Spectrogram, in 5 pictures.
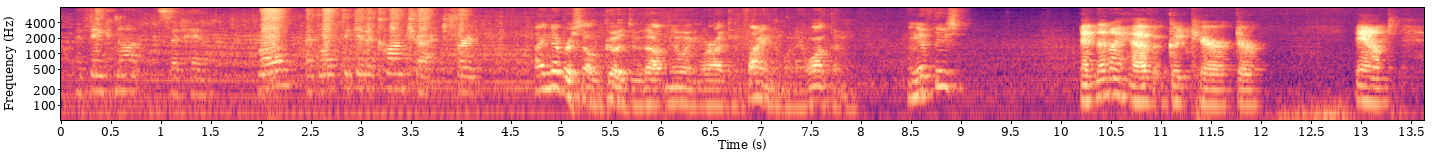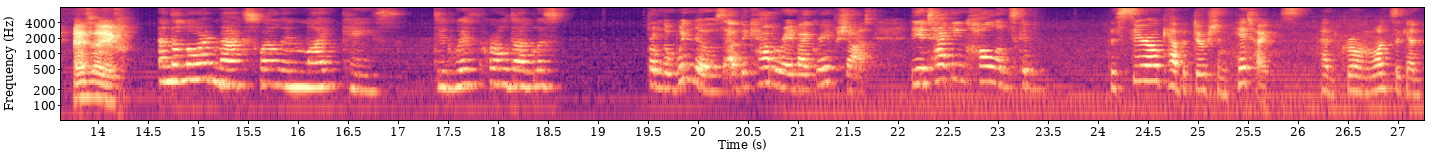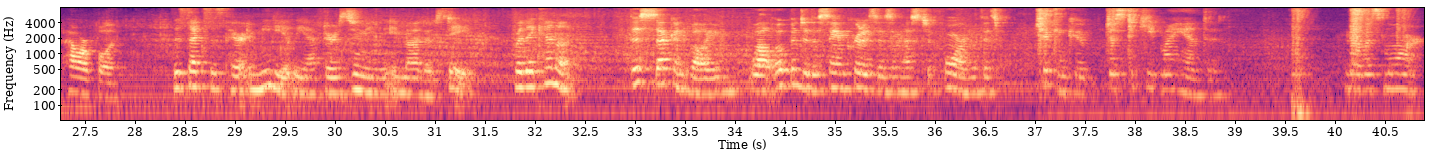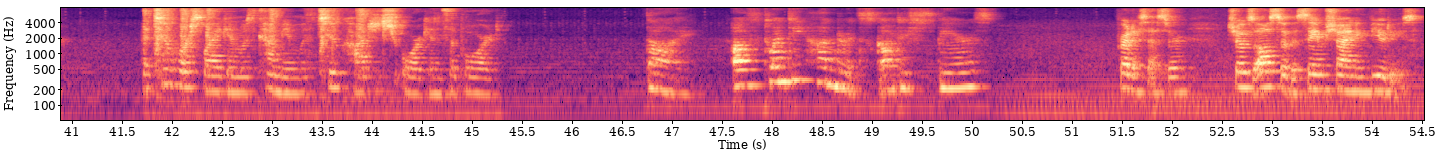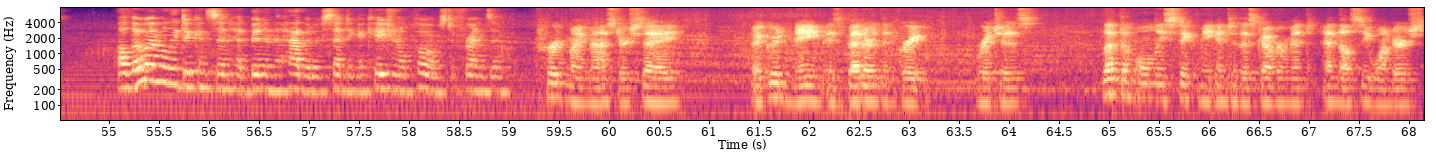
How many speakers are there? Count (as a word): eight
